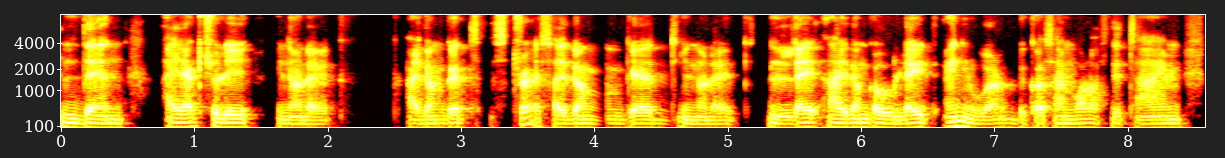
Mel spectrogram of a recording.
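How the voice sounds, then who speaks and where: A man's voice: extremely low pitch, level tone, moderate pace. A man from Argentina, a wellbeing coach, talking reflectively as a podcast guest, with many "you know, like" fillers. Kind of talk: reflective conversational talk.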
